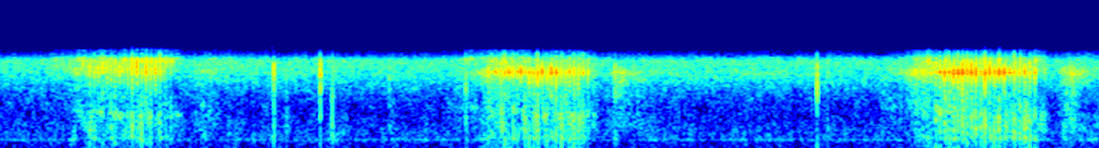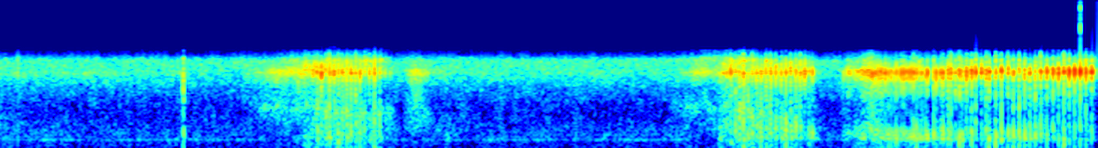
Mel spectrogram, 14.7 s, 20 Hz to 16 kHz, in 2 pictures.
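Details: Grandmother snoring in sleep; regular noisy breaths about every three seconds, around 20 a minute, with a hissing, fluttering quality.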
